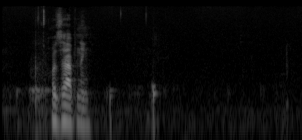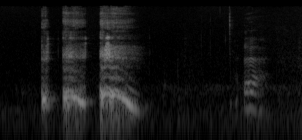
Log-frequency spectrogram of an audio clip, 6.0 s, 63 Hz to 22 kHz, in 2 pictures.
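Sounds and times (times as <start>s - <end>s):
speech: 0.4s - 1.0s
person clearing throat of food phlegm: 3.4s - 4.5s.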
